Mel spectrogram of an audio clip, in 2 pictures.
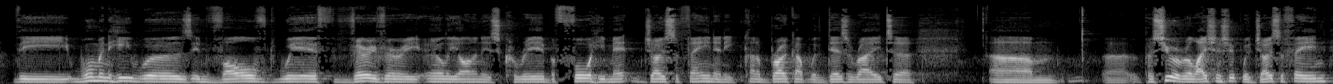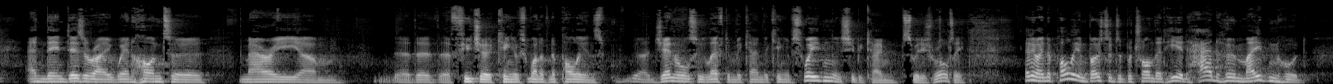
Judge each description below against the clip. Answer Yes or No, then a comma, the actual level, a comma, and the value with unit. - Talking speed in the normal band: Yes, average, 170 wpm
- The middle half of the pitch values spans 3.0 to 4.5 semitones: Yes, average, 3.3 semitones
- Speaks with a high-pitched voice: No, low, 125 Hz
